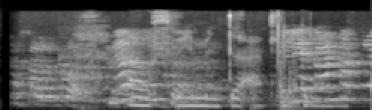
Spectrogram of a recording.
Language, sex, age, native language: Icelandic, female, 9, Icelandic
